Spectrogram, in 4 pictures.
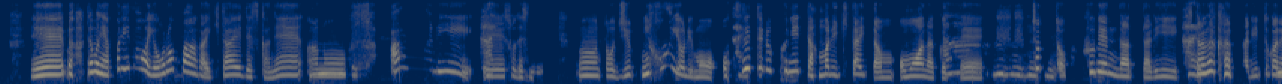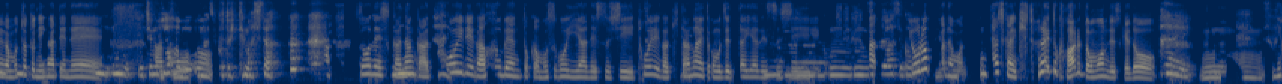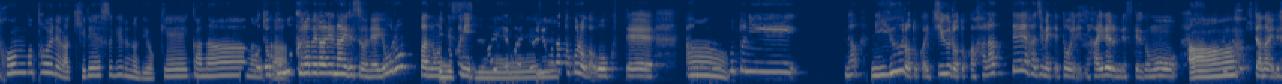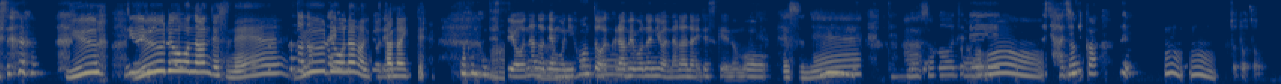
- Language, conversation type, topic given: Japanese, unstructured, 旅行で幸せを感じた瞬間を教えてください。
- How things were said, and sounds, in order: chuckle; distorted speech; chuckle; unintelligible speech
